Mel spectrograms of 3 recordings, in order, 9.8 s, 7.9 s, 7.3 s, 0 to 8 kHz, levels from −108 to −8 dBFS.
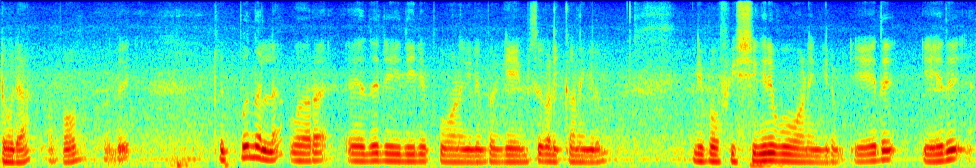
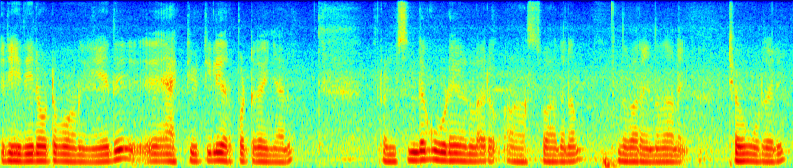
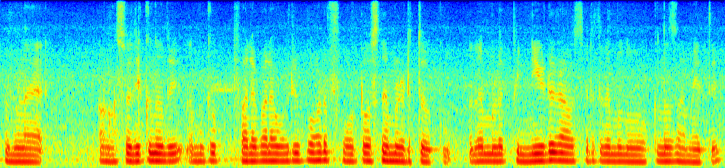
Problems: none marked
